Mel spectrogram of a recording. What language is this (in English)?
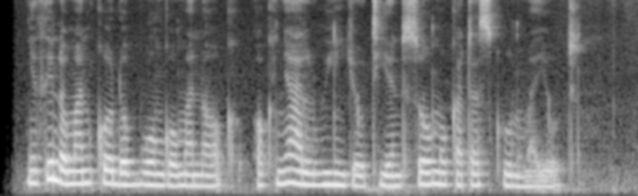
Luo (Kenya and Tanzania)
